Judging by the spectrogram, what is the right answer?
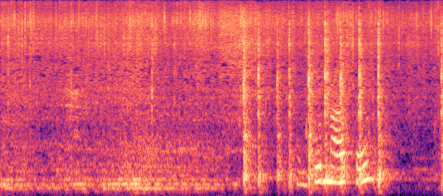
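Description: A potato tikki sizzles on a pan for a nutritious breakfast, with a steady frying hiss throughout and clattering stirring and scraping near the end, as someone briefly speaks over it.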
